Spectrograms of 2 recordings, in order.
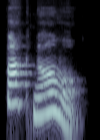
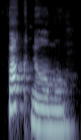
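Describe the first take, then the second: First: Higher, louder defiant cry; loud defiant shout. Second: Said in the usual way. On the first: Real, not acted. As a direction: shout Fuck normal with defiance. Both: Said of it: "repeated louder".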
